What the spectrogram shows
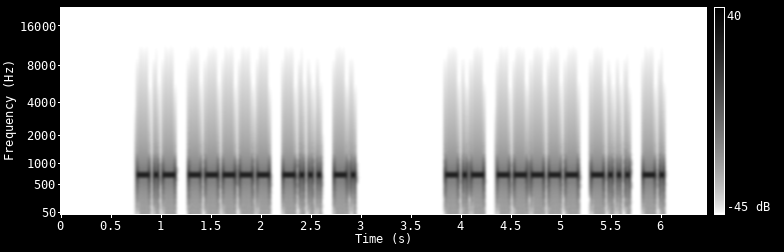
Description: Morse code, heard as a keyed tone, about 28 wpm, 700 Hz. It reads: K0BN K0BN
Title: USA Call Signs - 4 Characters - Repeated 3x - 28wpm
